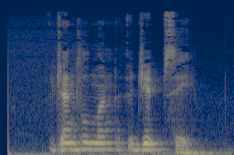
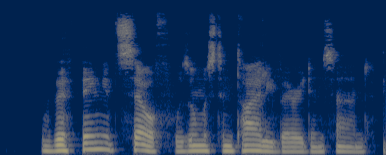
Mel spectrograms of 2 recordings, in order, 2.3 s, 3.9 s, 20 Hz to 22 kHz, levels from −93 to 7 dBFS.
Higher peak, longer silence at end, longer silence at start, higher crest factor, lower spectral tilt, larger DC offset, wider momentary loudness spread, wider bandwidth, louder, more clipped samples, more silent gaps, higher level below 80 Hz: first, -10 dBFS vs -18 dBFS; about the same, 0 s vs 0 s; second, 0.1 s vs 0.4 s; about the same, 20 dB vs 16 dB; about the same, -5.5 dB/octave vs -6 dB/octave; neither; about the same, 10 LU vs 8 LU; about the same, 16.5 kHz vs 15 kHz; first, -28 LUFS vs -35 LUFS; neither; neither; first, -44 dBFS vs -72 dBFS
